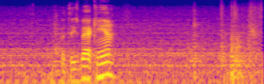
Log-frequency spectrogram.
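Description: A metal basket scrapes as it slides shut.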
